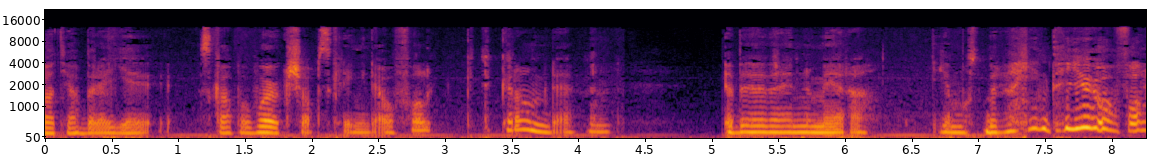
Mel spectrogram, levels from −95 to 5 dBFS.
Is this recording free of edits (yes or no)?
yes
